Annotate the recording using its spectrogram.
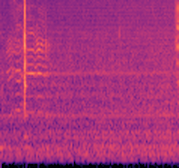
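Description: A lull in conversation filled by a steady outdoor background hum, with a brief faint click about a third of a second in.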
